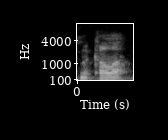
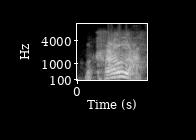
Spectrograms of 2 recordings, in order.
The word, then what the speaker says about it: McCullough: One you pronounce the CH on the end, the other you don't, and I forget. You're not supposed to pronounce it. It's McCullough. McCullough.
